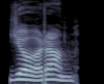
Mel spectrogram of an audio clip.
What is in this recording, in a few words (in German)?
"goeran", nordische jungennamen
